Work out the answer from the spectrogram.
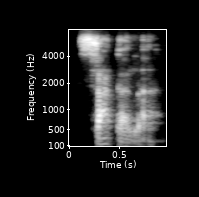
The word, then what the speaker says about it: sácala: When we do that, we add an accent to the third to the last syllable. Sácala. Okay, again here we have a command.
